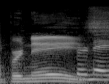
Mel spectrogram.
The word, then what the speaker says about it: Bernays: named Edward L um I always say his name wrong but it's Ben benjley I think Benji that's how you say it b-n-g-y no Bernays Edward Bernice you know he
